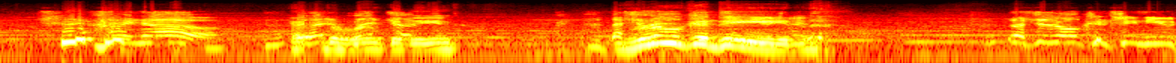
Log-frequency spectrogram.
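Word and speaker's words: Roegadyn: Apparently it's Rugadine. Rugadine? Yeah. It's like it comes up at one point in the Dawn Trail MSQ, where the character pronounces it Rugadine.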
